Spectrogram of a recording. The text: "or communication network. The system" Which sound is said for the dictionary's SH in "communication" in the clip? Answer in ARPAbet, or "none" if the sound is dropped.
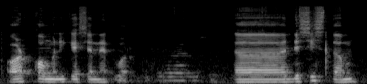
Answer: S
